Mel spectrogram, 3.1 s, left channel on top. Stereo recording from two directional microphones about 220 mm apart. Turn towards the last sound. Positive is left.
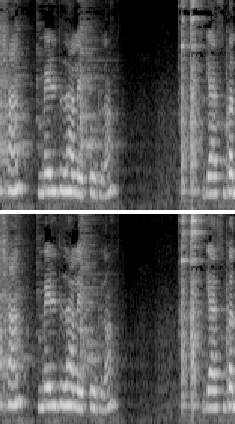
turn(degrees=0)  # may be behind; listen again after turning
